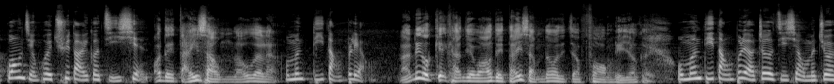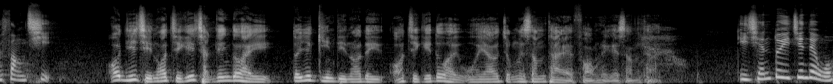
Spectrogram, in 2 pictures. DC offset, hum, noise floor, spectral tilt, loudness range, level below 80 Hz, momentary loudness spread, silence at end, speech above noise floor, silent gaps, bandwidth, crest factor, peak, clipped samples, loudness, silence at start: under 0.1%; none; -51 dBFS; -4 dB/octave; 5 LU; -56 dBFS; 10 LU; 0 s; 30 dB; none; 18 kHz; 20 dB; 0 dBFS; under 0.1%; -21 LUFS; 0 s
